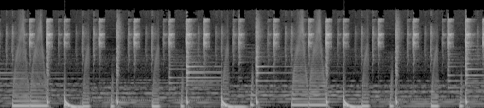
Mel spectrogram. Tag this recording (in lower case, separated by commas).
music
